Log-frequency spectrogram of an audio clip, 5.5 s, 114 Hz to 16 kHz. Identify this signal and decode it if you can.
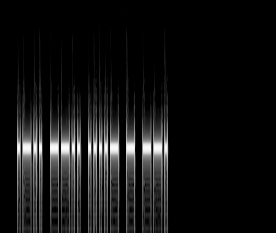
Morse code, heard as a keyed tone, about 22 wpm, 700 Hz. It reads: LZ4TG
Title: DXCC-100 Call Signs - 5 Characters - Repeated 2x - 22wpm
